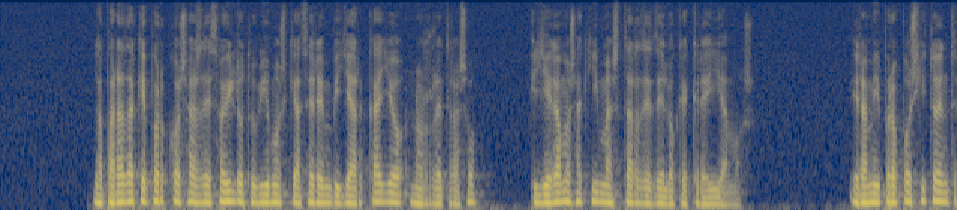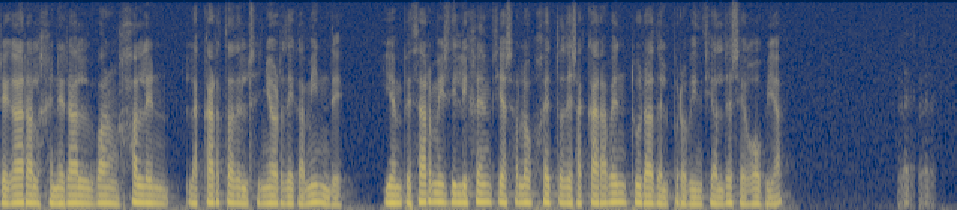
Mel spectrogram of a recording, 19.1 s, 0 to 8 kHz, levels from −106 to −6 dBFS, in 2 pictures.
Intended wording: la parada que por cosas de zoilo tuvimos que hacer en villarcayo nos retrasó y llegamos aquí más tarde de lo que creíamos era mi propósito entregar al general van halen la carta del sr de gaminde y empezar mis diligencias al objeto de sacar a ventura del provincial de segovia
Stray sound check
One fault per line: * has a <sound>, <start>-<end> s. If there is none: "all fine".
* has a laugh, 18.5-18.9 s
